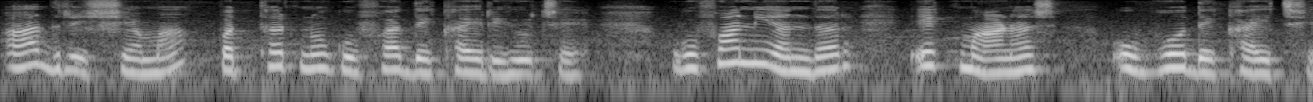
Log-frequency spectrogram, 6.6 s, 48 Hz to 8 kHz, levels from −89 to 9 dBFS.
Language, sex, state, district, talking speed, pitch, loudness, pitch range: Gujarati, female, Gujarat, Valsad, 130 wpm, 240 Hz, -16 LUFS, 210-265 Hz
